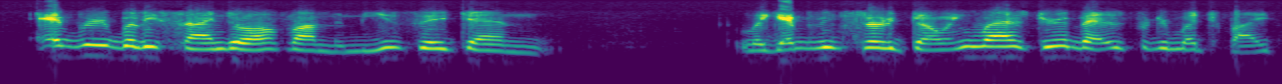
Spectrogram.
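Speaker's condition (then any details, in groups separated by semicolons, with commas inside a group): Friedreich's ataxia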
